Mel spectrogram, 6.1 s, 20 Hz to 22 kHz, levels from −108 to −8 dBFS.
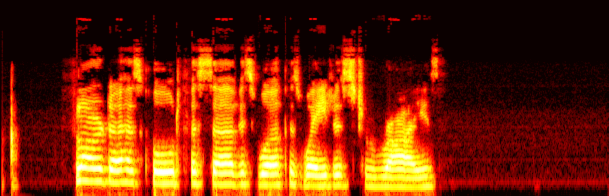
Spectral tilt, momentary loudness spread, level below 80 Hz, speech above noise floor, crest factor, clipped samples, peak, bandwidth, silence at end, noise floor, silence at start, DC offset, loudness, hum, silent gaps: -4 dB/octave; 10 LU; -58 dBFS; 66 dB; 14 dB; under 0.1%; -2 dBFS; 9.4 kHz; 1.7 s; -80 dBFS; 0.1 s; under 0.1%; -14 LUFS; none; none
